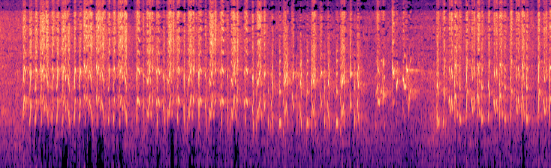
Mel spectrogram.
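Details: Dense, almost unbroken chatter of white-eared bulbul, quick bubbly notes pouring out with only a brief pause near the middle.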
